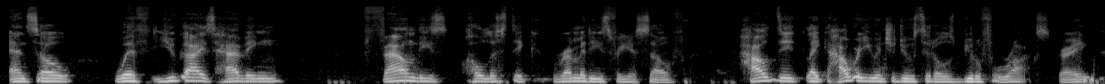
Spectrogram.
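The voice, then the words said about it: Slightly raspy voice. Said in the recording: “my voice is a little raspy... You sound like it.”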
